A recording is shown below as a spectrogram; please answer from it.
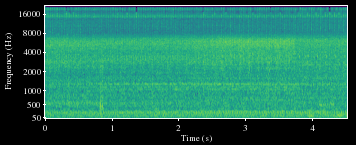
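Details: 2009 Toyota Camry with codes P0300, P0302, P0303 and a non-working fuel gauge, fuel pressure about 46 PSI: uneven, stumbling, hunting idle from cylinders 2 and 3 misfiring.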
